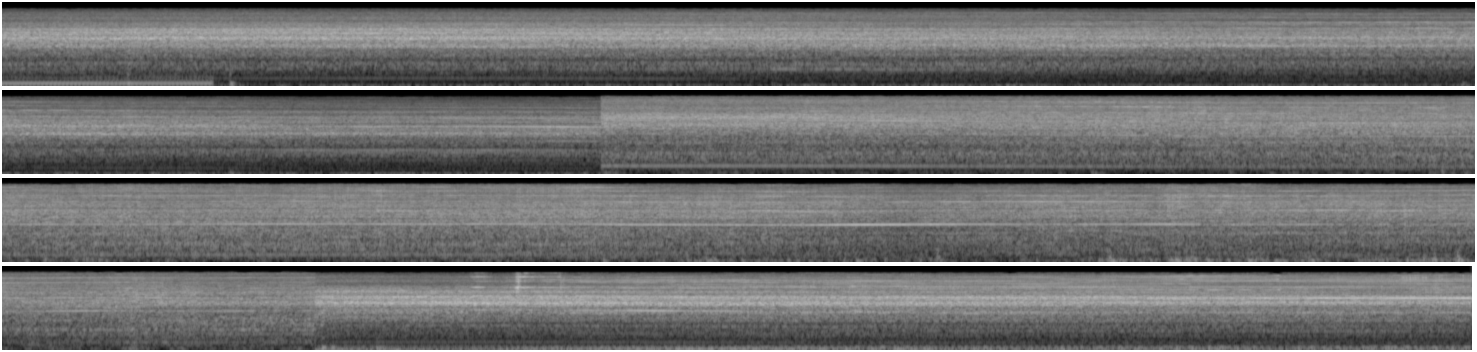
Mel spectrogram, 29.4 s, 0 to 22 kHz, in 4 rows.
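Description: SkilSaw SPT70WT-22 10-inch worm-drive table saw running with a steady motor and blade whine, heard in several spliced clips that change abruptly about ten seconds in and again near the end. In the last clip there is more low rumble as the blade rips a pine 2x4.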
